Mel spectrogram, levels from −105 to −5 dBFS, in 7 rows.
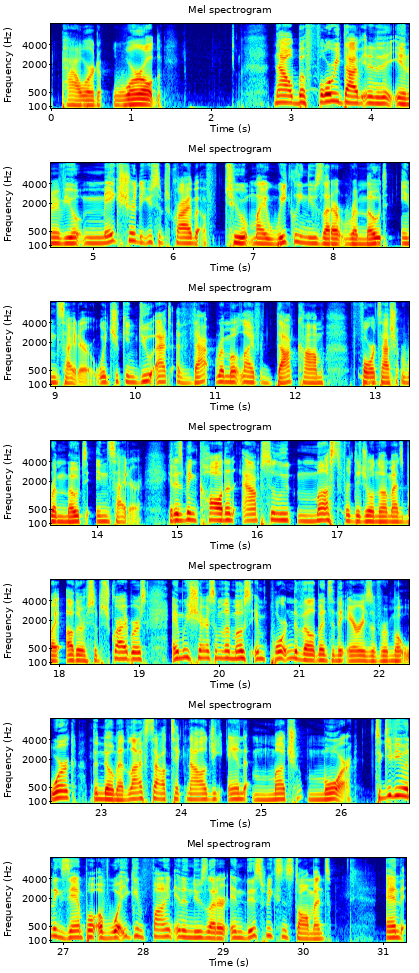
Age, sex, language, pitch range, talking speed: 20-39, male, English, 145-180 Hz, 160 wpm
